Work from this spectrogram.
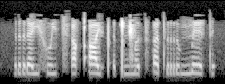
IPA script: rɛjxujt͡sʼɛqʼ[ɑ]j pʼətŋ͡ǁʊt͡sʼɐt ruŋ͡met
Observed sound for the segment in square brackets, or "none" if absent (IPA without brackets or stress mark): a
